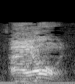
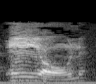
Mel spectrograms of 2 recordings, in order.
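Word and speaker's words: ion (αἰών): It's pronounced ion, actually, with the accent over the omega. Ion. It's not aeon, it's ion. Alright? You notice that the alpha iota is pronounced I. So it's ion. And you see the accent over the omega there. So it's not ion, it's ion. So the correct pronunciation of the form for age in the Koine is ion. It's not aeon, it's ion, okay?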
